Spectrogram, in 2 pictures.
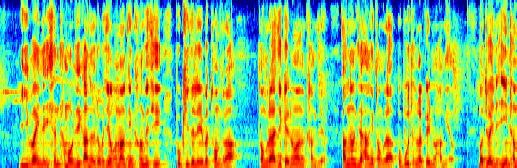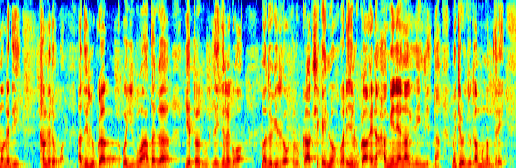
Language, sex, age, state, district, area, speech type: Manipuri, male, 60+, Manipur, Imphal East, rural, spontaneous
